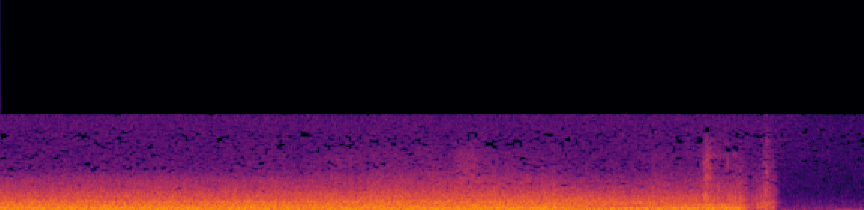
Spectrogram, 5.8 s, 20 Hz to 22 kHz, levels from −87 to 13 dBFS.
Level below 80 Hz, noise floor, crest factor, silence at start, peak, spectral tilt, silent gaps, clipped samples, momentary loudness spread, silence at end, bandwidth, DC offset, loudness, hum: -36 dBFS; -46 dBFS; 12 dB; 0 s; -2 dBFS; -7.5 dB/octave; none; under 0.1%; 3 LU; 0.6 s; 10.5 kHz; under 0.1%; -14 LUFS; none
